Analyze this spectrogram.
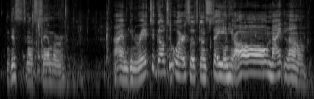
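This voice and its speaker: Amid noticeable background noise, a woman with a very deep, low pitch speaks in an animated tone with lively intonation. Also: moderate pace. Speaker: cooking vlogger. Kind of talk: casual cooking tutorial. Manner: chatty, animated.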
